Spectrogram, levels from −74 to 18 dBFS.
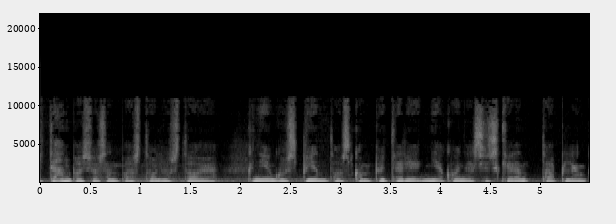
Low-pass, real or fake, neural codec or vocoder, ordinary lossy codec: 14.4 kHz; fake; autoencoder, 48 kHz, 128 numbers a frame, DAC-VAE, trained on Japanese speech; MP3, 48 kbps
